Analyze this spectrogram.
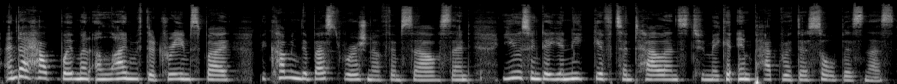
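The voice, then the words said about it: Austrian German accent. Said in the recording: “in case you're wondering why I have an accent, by the way, it's because I'm originally from, uh, from Austria ... my mother language is German”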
